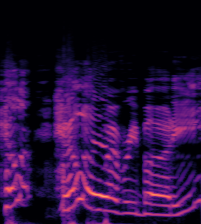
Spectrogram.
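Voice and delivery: comic, high, loud little puppet voice. A host wiggling a bug finger puppet, greeting everybody; bug finger-puppet voice. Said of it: "[name] slipped his bug puppets onto his fingers. / [name] starts sewing dead bugs together to make small, acute finger puppets. [name] crafted a bug puppet for each finger. / He named them after guest".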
